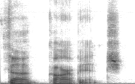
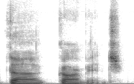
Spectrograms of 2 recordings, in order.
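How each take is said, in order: No difference in how they are said.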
